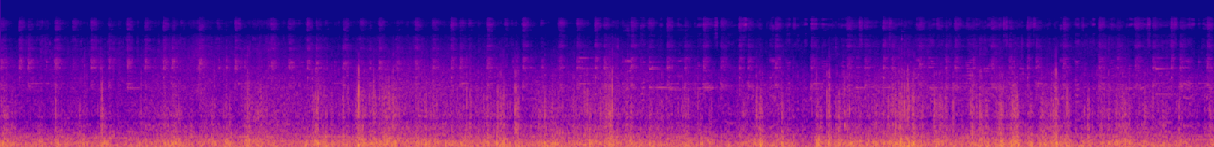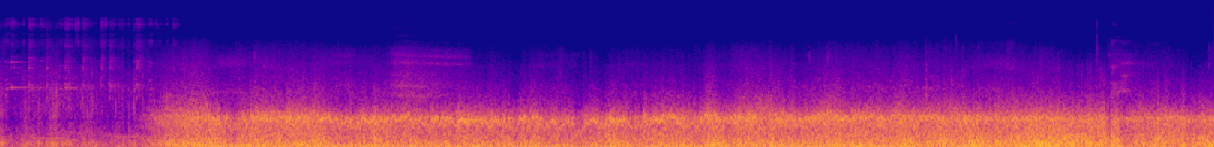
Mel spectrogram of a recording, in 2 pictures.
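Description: Wind battering a Hilleberg Soulo BL tent in a gale, the fabric shaking and rattling with rapid ticks over a steady rumble. About two thirds of the way through, it jumps to a louder, deeper roar of wind blowing straight onto the microphone.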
